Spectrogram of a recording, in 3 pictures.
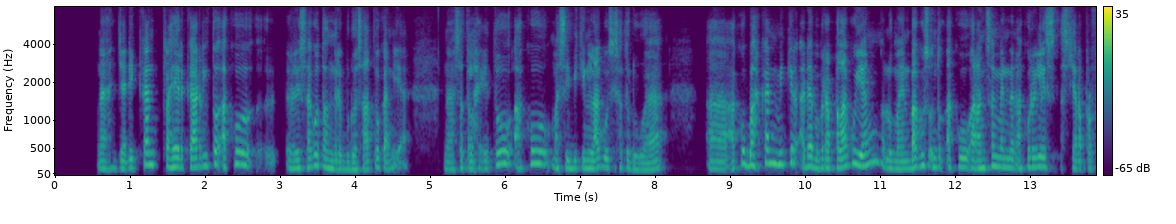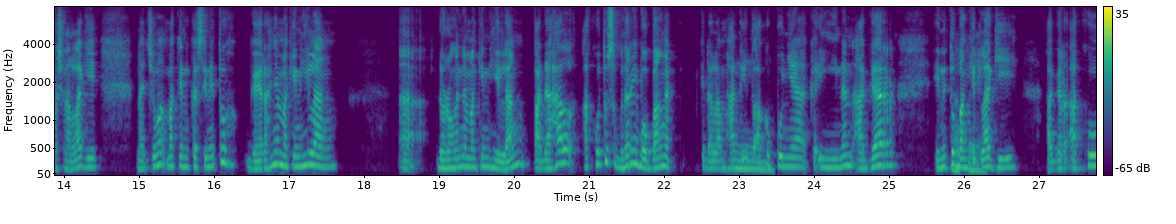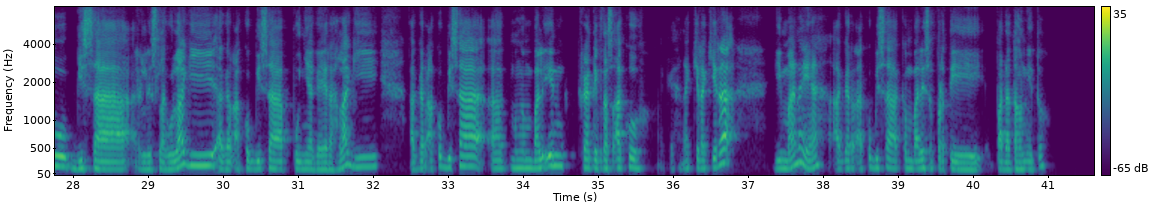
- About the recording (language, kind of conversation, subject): Indonesian, advice, Kapan kamu menyadari gairah terhadap hobi kreatifmu tiba-tiba hilang?
- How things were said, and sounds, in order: none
